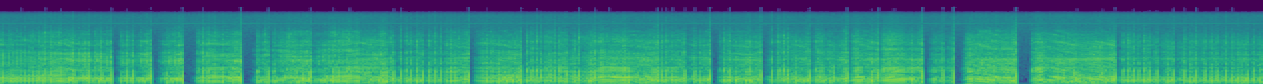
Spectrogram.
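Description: Trials motorcycle engine revving up and down in short bursts of throttle as the bike climbs slowly over rough ground, the pitch rising and falling throughout, with several brief drops in the sound.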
